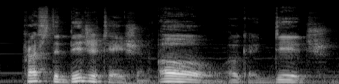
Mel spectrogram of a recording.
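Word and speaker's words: prestidigitation: Pronunciation. Press the digitation. Press the digitation. Oh, okay. Dig, not dig. Press to digitation.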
